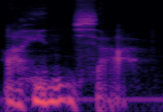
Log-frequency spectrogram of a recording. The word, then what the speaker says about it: ahimsa: will make you great throughout my video the pronunciation will be a Hinshaw namaste I bow to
